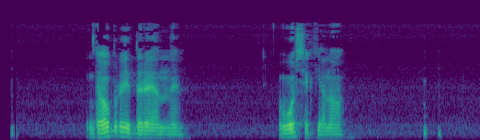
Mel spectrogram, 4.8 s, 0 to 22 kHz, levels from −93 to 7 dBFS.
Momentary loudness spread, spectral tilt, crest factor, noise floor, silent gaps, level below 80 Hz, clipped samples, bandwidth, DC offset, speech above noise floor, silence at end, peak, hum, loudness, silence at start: 25 LU; -4.5 dB/octave; 24 dB; -67 dBFS; none; -68 dBFS; under 0.1%; 11.5 kHz; under 0.1%; 43 dB; 0.55 s; -4 dBFS; none; -25 LUFS; 0.9 s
